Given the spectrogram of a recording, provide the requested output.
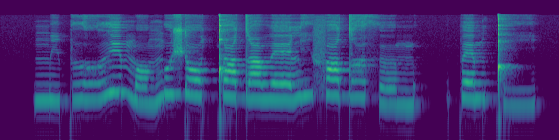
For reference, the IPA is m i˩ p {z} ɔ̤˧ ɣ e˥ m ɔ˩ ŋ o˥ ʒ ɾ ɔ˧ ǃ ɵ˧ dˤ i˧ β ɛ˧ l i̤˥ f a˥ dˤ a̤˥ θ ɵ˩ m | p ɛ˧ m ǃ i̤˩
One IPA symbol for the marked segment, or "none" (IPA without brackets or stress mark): ð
